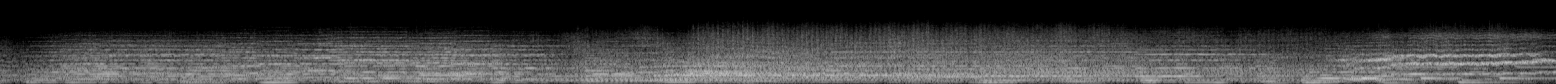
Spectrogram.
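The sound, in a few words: helicopter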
